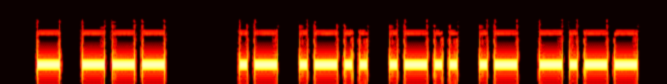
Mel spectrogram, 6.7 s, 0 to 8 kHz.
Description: Morse code, heard as a keyed tone, about 16 wpm, 700 Hz. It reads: TO ALLAY
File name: Book One / 07-Chapter 7 - 16 WPM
